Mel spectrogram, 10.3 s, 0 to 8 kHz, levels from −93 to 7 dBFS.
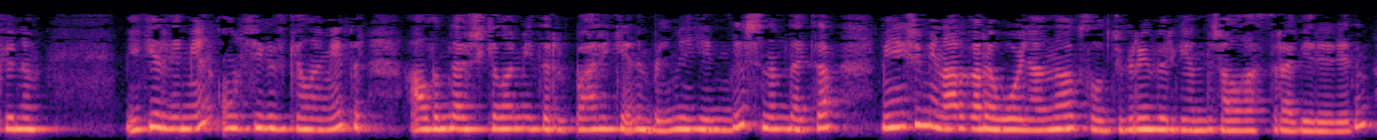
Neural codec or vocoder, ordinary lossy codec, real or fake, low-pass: none; MP3, 24 kbps; real; 7.2 kHz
